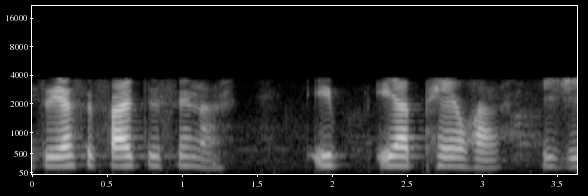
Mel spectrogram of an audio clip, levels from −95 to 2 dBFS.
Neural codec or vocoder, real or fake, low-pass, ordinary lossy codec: none; real; 3.6 kHz; none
